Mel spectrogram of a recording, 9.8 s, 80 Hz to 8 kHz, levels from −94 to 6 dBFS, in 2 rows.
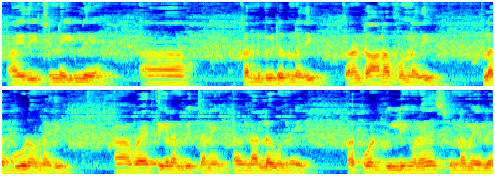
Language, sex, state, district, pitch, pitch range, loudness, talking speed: Telugu, male, Andhra Pradesh, Srikakulam, 110 Hz, 110-120 Hz, -17 LUFS, 160 wpm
